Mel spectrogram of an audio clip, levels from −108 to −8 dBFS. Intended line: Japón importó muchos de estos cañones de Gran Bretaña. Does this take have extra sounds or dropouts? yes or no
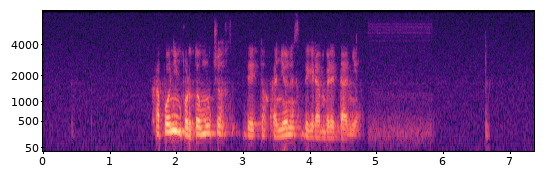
no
